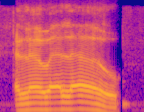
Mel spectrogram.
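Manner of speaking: put-on English accent. Repeating how someone always says hello in the chat, imitating his english accent. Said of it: "I'm just repeating how he says hello".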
